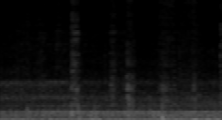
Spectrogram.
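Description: Steady low rumble of outdoor background noise, with a couple of faint clicks.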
